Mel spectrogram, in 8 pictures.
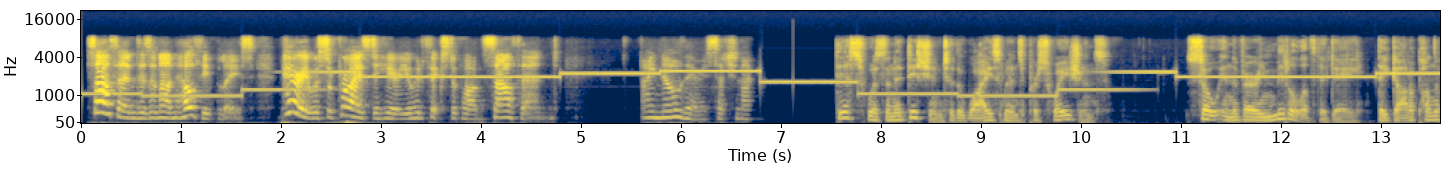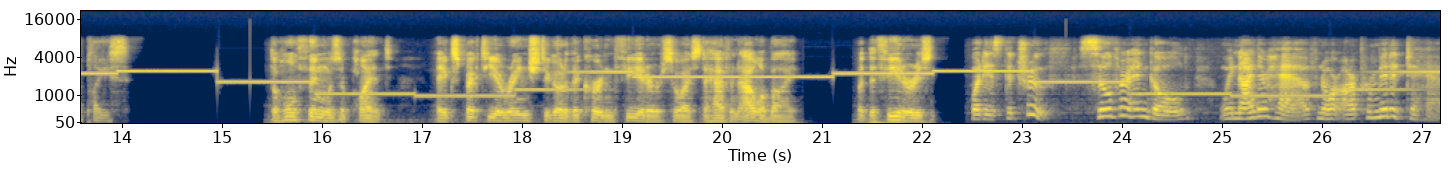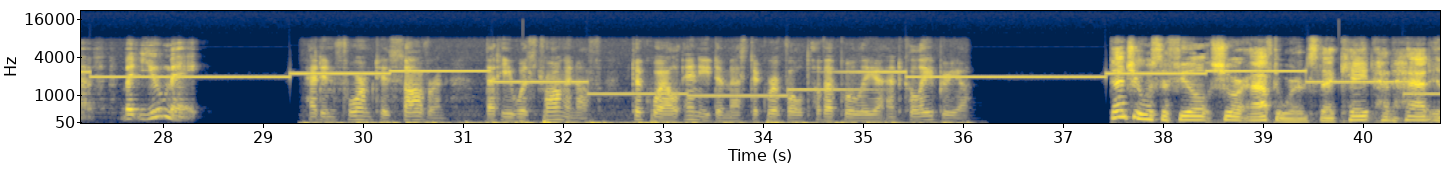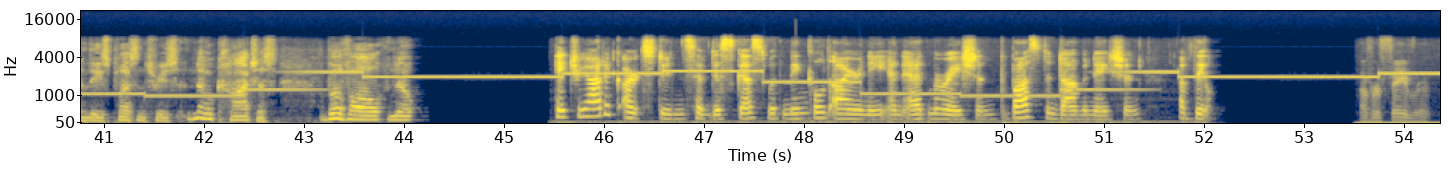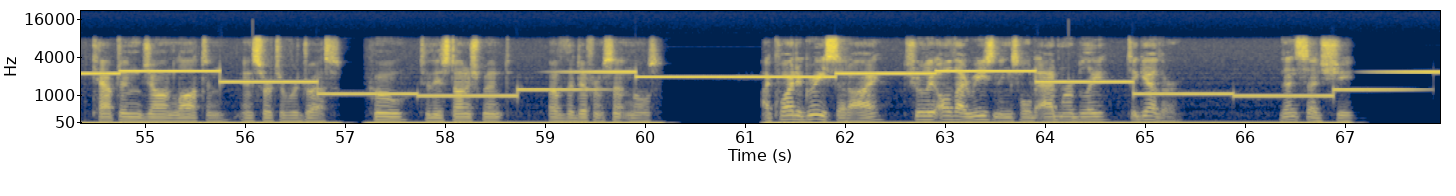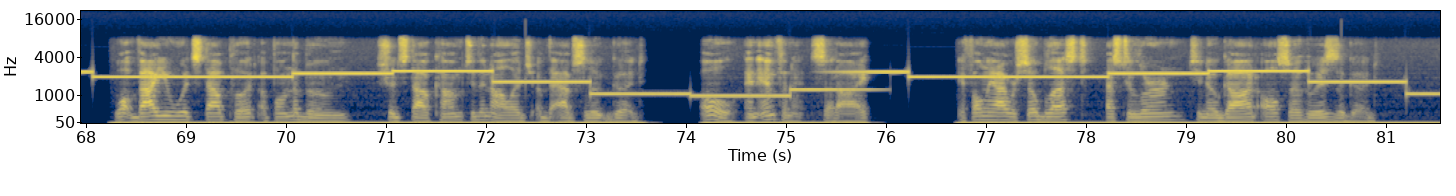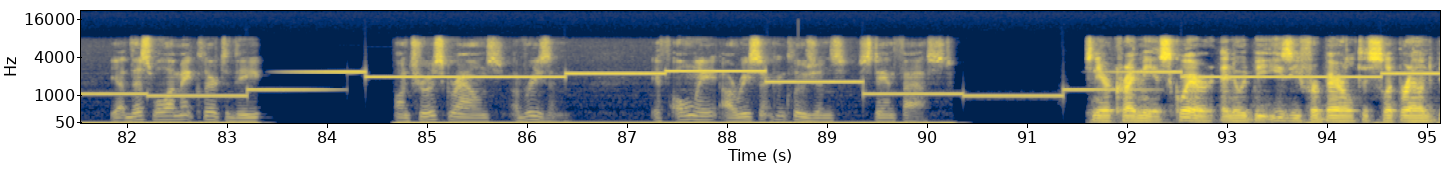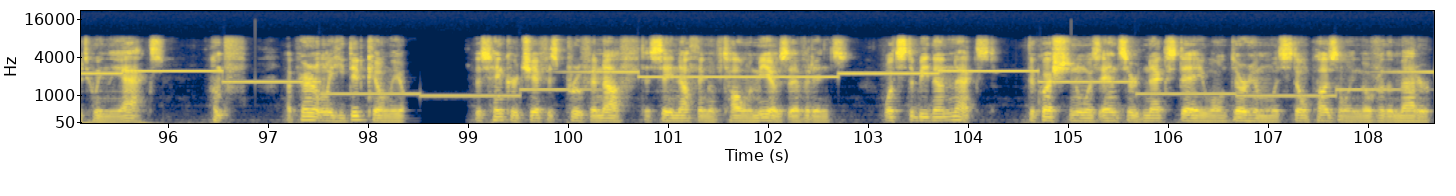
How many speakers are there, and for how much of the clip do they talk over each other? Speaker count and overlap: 8, no overlap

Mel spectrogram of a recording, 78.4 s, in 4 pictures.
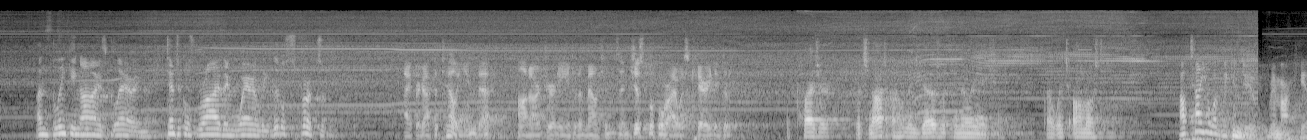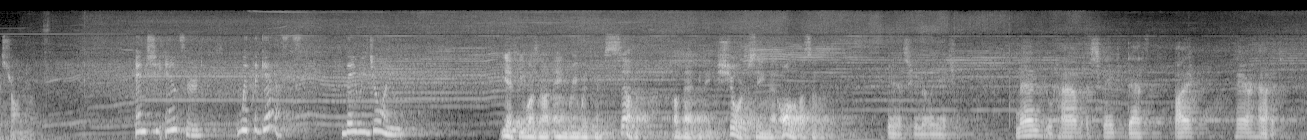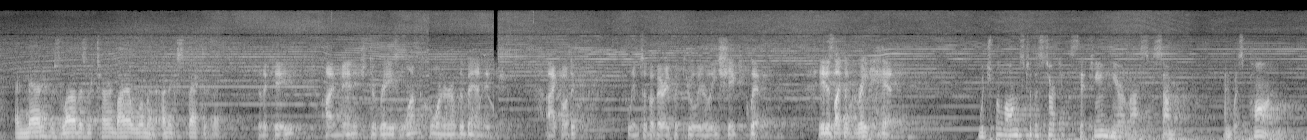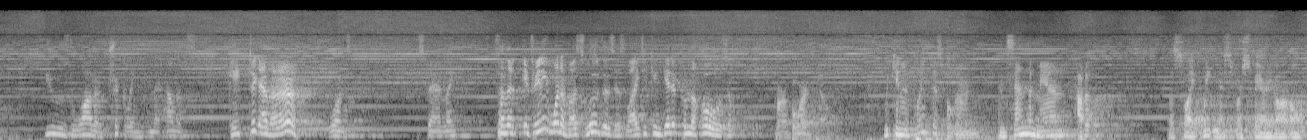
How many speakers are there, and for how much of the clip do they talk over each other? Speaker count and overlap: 6, no overlap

